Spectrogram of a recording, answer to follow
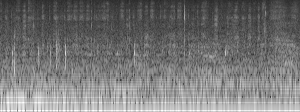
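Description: Stylus writing on a pen tablet: faint scattered taps and short scratches as handwriting is written, over a steady low hum.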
